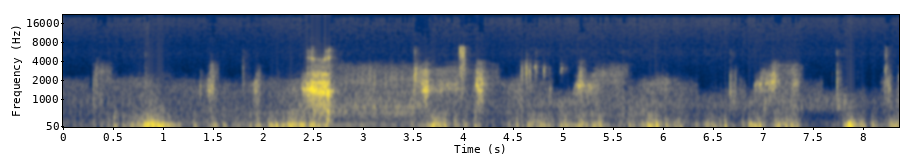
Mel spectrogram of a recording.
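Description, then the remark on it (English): Birds chirp intermittently in the background, short scattered calls over a steady outdoor rustle of wind and movement, with no one talking. “Birds, birds, birds. Chirp, chirp, chirp.”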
